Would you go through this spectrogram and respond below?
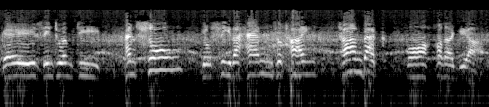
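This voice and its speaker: A woman's voice: fairly high pitch, extremely slow. A woman playing a gleeful, folksy witch over a hundred years old, with a cracked voice, hosting an old radio horror show. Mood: gleeful, ominous. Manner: folksy, drawling, relishing the horror. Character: gleeful hundred-and-eleven-year-old witch telling spooky tales. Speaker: storyteller host. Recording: noisy muffled old radio recording.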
